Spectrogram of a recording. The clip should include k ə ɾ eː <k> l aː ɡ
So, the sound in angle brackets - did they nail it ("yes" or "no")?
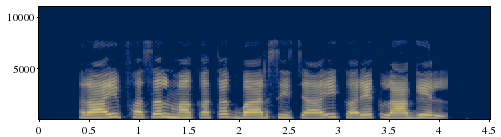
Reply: yes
